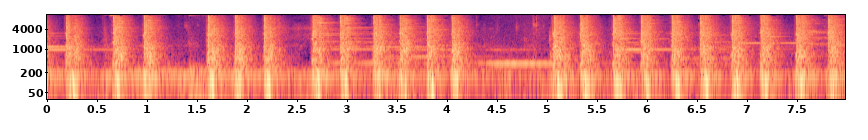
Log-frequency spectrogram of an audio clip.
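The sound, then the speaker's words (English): Rapid gunfire at targets on a gun range: many sharp, evenly spaced reports in a fast rhythm, broken by a brief pause near the middle before the quick string resumes. “we should celebrate the fact that she can go to a gun range and do this.”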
